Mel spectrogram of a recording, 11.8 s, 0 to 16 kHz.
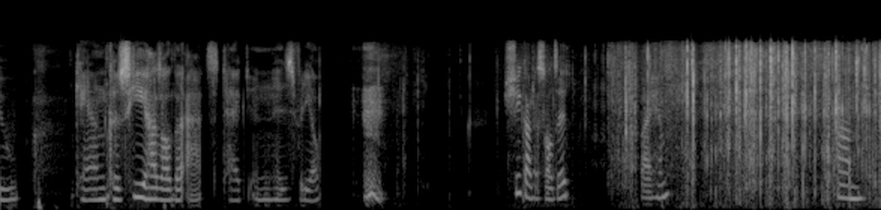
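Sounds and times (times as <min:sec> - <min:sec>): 
speech: 0:01.0 - 0:05.2, 0:06.8 - 0:09.3, 0:11.2 - 0:11.7
paper notes being crumpled: 0:07.6 - 0:11.7.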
